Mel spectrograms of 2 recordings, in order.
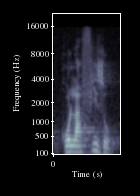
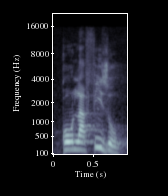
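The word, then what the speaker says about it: κολαφίζω: Souffleter là c'est le mot kolaphizo. K-O-L-A-P-H. P-H-I-Z-O. Kolaphizo. Ça s'écrit vraiment comme ça.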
